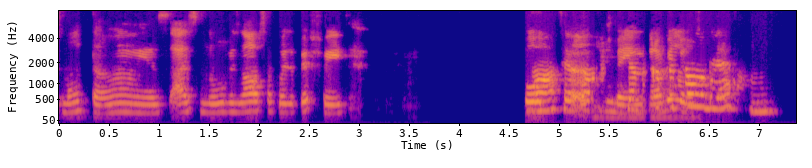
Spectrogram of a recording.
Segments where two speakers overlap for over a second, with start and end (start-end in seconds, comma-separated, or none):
4.7-6.4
